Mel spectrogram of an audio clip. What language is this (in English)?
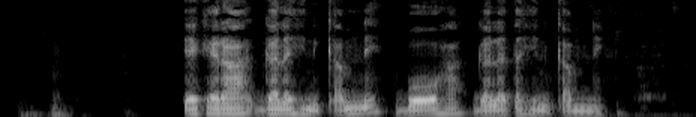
Oromo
